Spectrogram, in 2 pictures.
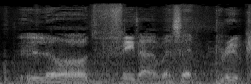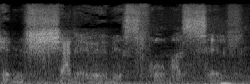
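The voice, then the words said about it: Imitates a villain's voice. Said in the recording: “Is that a Palpatine impression? ... It is.”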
